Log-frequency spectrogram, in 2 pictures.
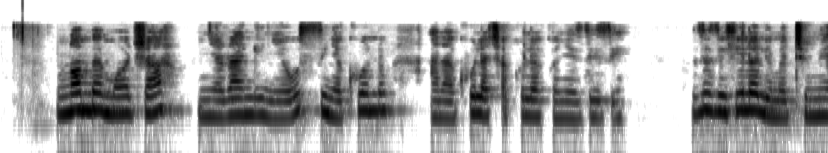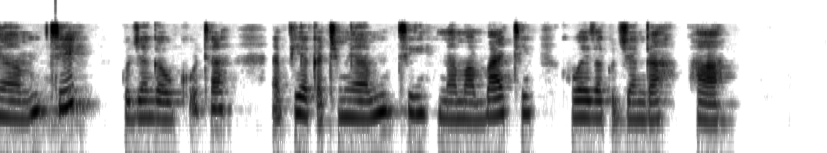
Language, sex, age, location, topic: Swahili, female, 25-35, Nakuru, agriculture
